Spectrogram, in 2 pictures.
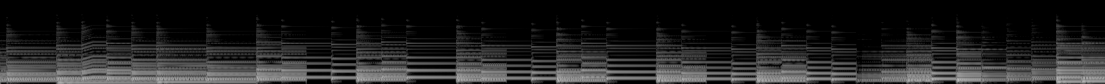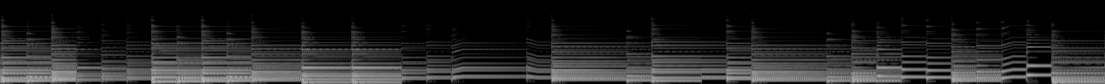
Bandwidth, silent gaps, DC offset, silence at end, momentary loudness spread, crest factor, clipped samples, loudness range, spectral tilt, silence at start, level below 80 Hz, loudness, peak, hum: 11 kHz; none; under 0.1%; 0 s; 9 LU; 18 dB; under 0.1%; 4 LU; -8 dB/octave; 0 s; -50 dBFS; -29 LUFS; -10 dBFS; none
